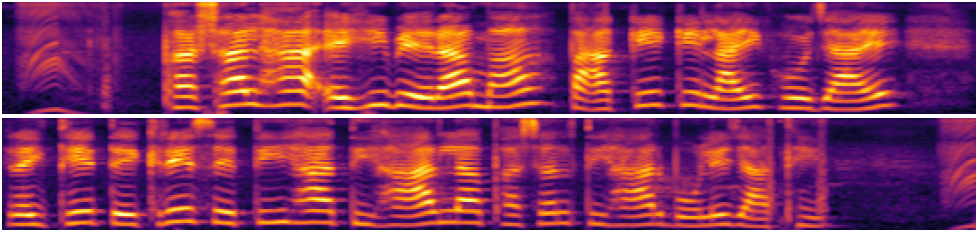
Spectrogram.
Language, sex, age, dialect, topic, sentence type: Chhattisgarhi, female, 18-24, Eastern, agriculture, statement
